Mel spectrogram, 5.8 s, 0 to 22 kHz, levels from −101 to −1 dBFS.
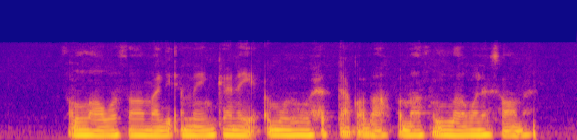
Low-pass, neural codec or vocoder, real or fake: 7.2 kHz; codec, 16 kHz, 4 kbps, X-Codec, HuBERT features, trained on balanced general audio; fake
